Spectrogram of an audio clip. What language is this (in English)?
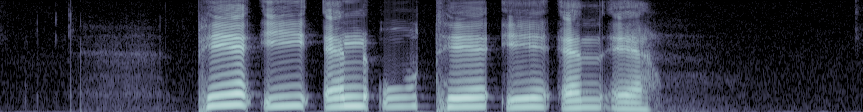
Norwegian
